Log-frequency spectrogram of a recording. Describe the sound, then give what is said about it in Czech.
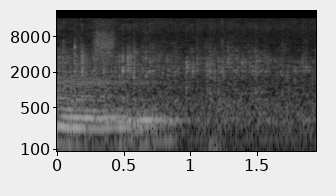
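Water is poured in to dilute a product concentrate, a faint soft gushing splash that tapers off over about two seconds. “Doleju vodou, tak se mi vlastně ta koncentrace naředí jak toho výrobku,”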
